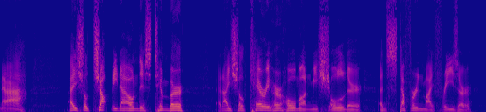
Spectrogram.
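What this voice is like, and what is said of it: Pirate character voice. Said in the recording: “why was I talking like a pirate?”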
